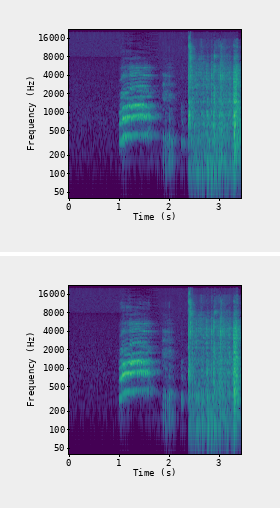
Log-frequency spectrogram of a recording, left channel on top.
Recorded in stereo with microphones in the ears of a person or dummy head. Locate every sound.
1.0 s a cat meowing: 60° right (ahead or behind), 1.6 m; by 2.3 s 65° right (ahead or behind), 3 m
2.4 s a zipper: 30° right (ahead or behind), 3 m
